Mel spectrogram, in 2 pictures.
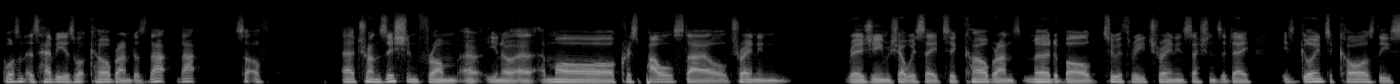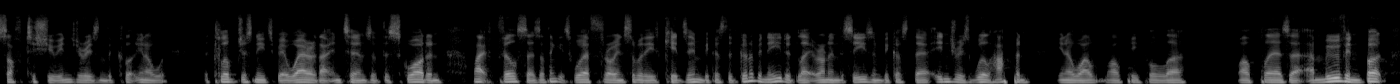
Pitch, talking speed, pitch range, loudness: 105 Hz, 235 wpm, 95-110 Hz, -33 LUFS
